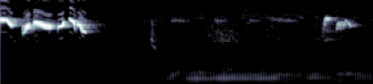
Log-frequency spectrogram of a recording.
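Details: Decoy Chinese hwamei singing to call in and provoke wild birds, its song clear and far-carrying: a burst of loud, rich whistled phrases in the first second and a half, then near quiet with a low hum and one short late note.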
